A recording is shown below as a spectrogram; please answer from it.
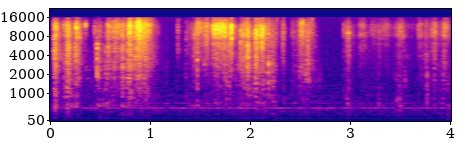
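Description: Tissue paper rustling and crinkling in irregular bursts as it is lifted and folded back inside a gift box.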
